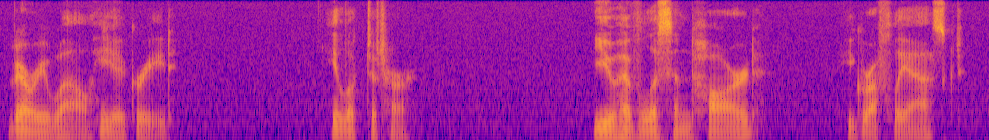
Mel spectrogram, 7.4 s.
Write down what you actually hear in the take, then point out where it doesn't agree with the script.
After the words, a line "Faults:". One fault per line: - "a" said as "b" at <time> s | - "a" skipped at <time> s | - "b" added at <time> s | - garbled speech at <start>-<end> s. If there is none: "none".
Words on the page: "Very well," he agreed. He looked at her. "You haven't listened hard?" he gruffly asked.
"Very well," he agreed. He looked at her. "You have listened hard?" he gruffly asked.
Faults:
- "haven't" said as "have" at 4.6 s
